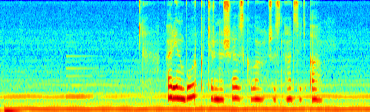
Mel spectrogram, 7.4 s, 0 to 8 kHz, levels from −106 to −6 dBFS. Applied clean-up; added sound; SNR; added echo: none; Acoustic guitar; 18 dB; none.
